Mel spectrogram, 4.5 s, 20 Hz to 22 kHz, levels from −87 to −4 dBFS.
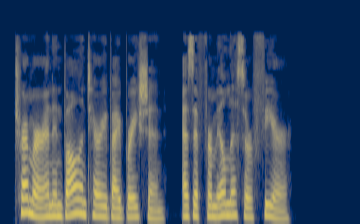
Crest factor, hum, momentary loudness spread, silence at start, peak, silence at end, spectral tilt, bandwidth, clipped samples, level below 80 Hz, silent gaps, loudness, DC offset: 16 dB; none; 7 LU; 0.2 s; -4 dBFS; 0.9 s; -5 dB/octave; 12 kHz; under 0.1%; -72 dBFS; none; -20 LUFS; under 0.1%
